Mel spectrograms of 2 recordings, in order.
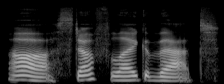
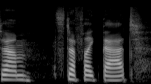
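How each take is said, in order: First: Slow, teasing repeat of "Ah, stuff like that"; teasing murmur. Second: Said in the usual way. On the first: Acted. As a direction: drag it out to tease her. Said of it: "he murmured in a teasing voice".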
